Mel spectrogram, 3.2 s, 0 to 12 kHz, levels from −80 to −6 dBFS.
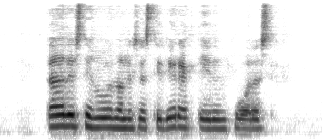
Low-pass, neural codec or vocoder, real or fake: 10.8 kHz; codec, 44.1 kHz, 2.6 kbps, DAC; fake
